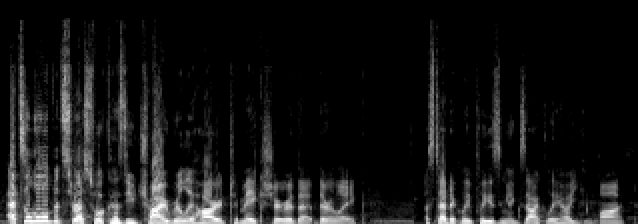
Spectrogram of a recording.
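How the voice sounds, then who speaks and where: A woman's voice: mid-range voice, fairly quick, a bit bright, clear, resonant tone. A woman chatting informally as an illustrator talking through her own drawing process. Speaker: illustrator, video creator. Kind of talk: casual chat over a speedpaint. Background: music.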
